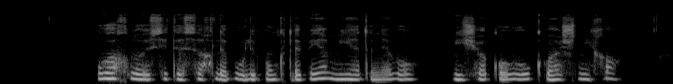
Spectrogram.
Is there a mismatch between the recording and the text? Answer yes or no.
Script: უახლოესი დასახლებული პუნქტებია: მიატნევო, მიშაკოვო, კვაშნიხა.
no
